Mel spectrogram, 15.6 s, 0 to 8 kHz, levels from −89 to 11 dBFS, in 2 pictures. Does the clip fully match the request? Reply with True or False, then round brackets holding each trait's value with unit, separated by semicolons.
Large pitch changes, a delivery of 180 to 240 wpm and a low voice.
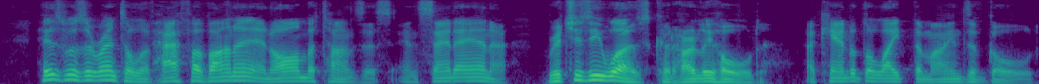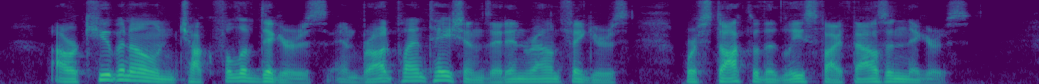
True (6.2 semitones; 190 wpm; 105 Hz)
